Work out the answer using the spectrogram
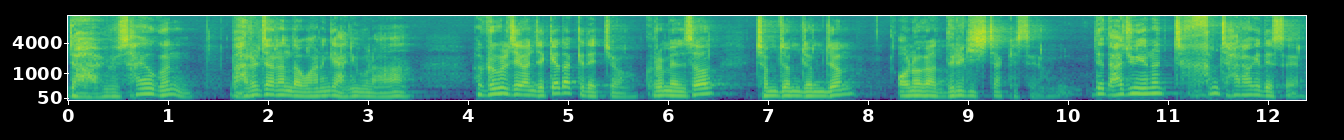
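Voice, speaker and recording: A middle-aged man, a pastor, preaching a sermon in a relaxed storytelling way, asking questions and answering them himself. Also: on the high side. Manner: storytelling, conversational, asks and answers his own questions. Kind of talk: sermon with personal stories.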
